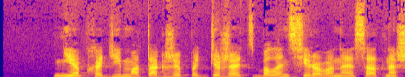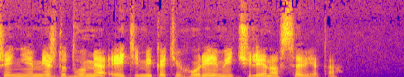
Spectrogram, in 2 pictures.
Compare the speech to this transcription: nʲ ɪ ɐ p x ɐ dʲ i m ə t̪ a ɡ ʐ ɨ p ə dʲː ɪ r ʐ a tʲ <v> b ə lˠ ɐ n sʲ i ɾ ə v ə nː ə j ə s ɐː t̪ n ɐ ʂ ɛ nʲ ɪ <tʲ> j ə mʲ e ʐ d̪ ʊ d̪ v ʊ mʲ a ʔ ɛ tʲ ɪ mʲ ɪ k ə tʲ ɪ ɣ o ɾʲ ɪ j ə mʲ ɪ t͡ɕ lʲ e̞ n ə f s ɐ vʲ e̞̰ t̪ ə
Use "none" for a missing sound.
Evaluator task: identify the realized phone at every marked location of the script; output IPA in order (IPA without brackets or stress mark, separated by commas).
z, none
